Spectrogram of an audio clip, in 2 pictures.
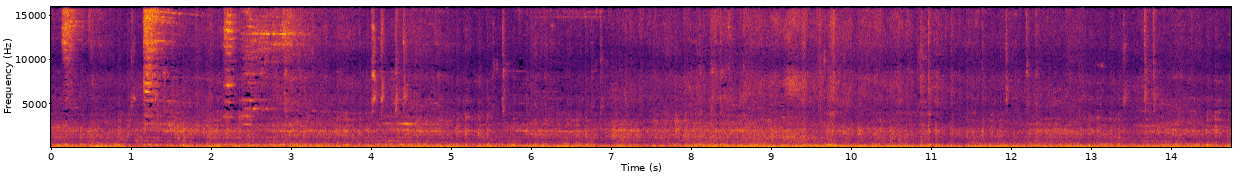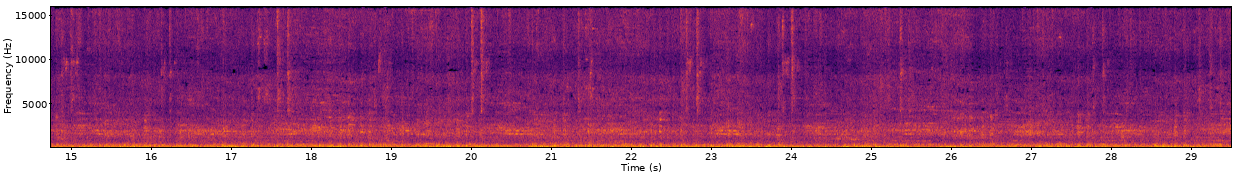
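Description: Double-stack intermodal freight train rolling past, a steady rumble of steel wheels on the rails, with faint high wheel squeals now and then.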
